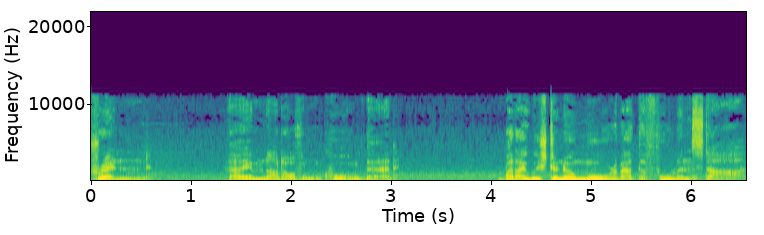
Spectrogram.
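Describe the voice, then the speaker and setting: A put-on character voice from a man, very deep and low, calm in tone, with very wide pitch swings, long, frequent pauses and clear background noise. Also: moderate pace. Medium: video game. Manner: calm, measured, grave.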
